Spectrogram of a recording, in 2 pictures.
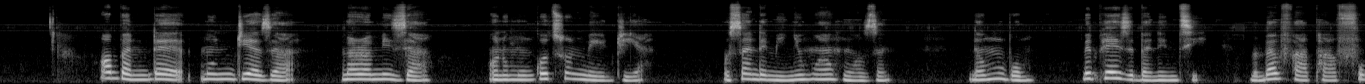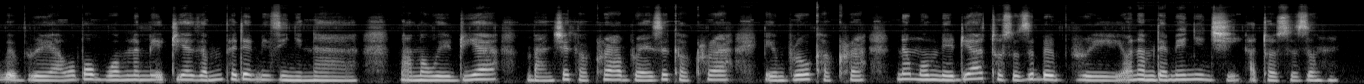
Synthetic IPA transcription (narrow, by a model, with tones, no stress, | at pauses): ɔ˦bã˨n˨dɛ˦mʊ̃˦n̩˦dɥa˨za˨ | mã˦ɾa˦mĩ˦za˨ | ɔ˨nʊ̃˨mʊ̃˨ŋ̩˨kʰɔ˦tʰʊ̃˦m˦mẽ˨dɥa˨ | ɔ˨sã˦ndɛ˨mĩ˨ɲĩ˦ɦʊ̃˦a˦hʊ̃˨ɔ˨zɪ̃˦n | nã˨m̩˦bʊ˨mː | ɪ̃˦pʰe˦zi˨ba˨nɪ̃˦n̩˦tʰi˨ | mɪ̃˨bɛ˦faː˨pʰaː˨fʊ˦bḛ˨bɾeː˨a˨wɔ˦bɔ˦bʊ˨ɔ˦mnã˦mĩ˦e˨dɥa˦zɛ˨mɪ̃˦pʰɛ˦dɛ˦mĩ˦zi˨ɲĩ˨nãː˦mã̰˨mã˨wæ˨dɥa˦bã˨ɲ˨t͡ɕʰɛ˦kʰa˨kʰɾa˦˨bɾɛː˨zɪ˦kʰa˨kʰɾa˦e˨bɾo˦wkʰa˨kʰɾa˦nã˦mɔ̃˨mːĩ˨æ˨dɥa˦˨tʰɔ˨sʊ˨zɪ˦be˨bɾeː˨ɔ̰˦nã˦m˦dɛ˨m̃˦ɛ˦ɲĩ˦d͡ʑi˨a̰˨tʰɔ˨sʊ˨zɪ˦ɦʊ̃˦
